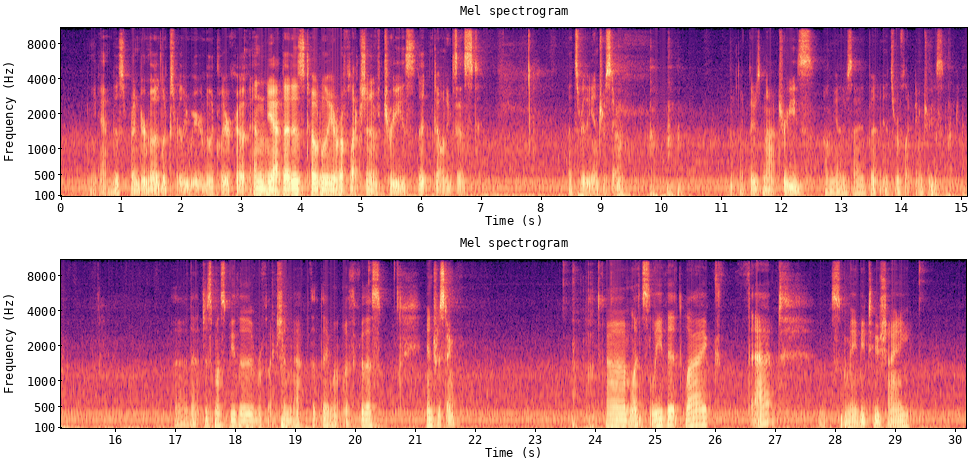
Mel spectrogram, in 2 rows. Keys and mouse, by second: 11.1-14.5 middle drag, 20.2-23.4 drag, 24.7-28.1 middle drag, 29.6-30.1 drag.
